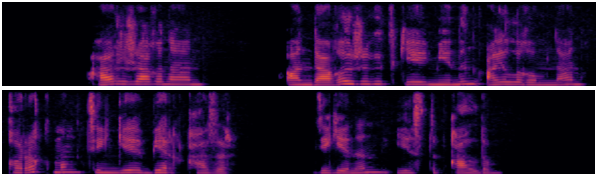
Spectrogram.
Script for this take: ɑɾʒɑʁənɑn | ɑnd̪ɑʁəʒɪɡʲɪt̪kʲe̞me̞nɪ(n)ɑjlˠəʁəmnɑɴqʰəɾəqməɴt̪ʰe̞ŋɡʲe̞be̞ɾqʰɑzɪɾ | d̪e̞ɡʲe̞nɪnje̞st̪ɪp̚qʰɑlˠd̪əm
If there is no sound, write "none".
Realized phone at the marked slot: ŋ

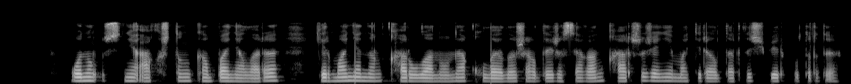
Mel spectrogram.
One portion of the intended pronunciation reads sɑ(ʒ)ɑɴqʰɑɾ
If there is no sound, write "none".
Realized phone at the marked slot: ʁ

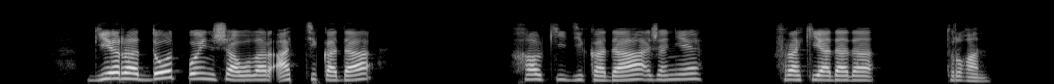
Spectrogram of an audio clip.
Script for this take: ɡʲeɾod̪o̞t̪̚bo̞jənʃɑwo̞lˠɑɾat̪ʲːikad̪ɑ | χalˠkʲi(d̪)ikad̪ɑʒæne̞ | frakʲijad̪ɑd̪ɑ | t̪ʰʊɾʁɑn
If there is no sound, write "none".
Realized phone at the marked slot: d̪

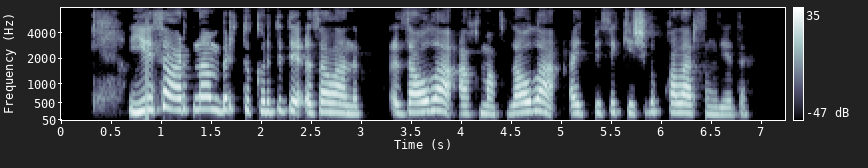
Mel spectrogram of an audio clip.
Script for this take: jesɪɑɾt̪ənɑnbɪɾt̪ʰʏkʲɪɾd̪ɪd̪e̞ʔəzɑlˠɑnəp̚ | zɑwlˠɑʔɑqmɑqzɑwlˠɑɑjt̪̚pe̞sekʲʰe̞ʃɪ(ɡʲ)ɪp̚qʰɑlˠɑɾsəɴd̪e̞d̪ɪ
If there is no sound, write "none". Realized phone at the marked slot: ɡʲ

